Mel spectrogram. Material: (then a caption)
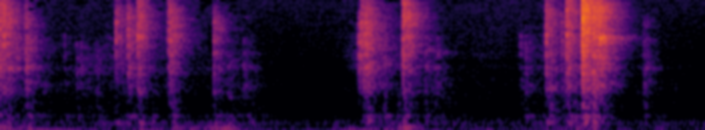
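Wood. Fingertips rapidly push colored wooden beads along the metal rods of a wooden abacus, producing quick bursts of dense, bright clacking. The clicks are short and dry over a faint low hum, with the loudest cluster near the end.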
